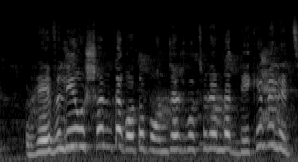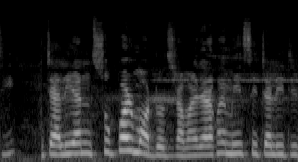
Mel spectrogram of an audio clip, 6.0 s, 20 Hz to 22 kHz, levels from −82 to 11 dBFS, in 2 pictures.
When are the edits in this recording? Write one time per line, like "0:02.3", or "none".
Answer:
0:03.4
